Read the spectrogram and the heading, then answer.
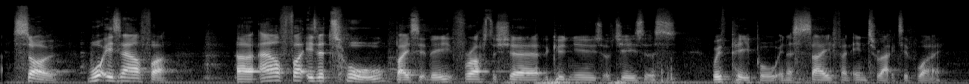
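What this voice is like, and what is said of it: English accent. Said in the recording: “I am actually English ... we love your accent. What part of Australia are you from? We are not from Australia.”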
